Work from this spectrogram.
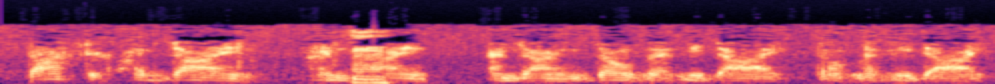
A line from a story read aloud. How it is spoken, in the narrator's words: Her throat was constricted, and she, in that constricted voice, she said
